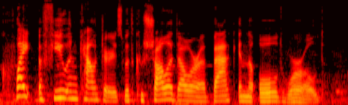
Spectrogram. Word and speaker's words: Kushala Daora: I actually said it right! There was a hot second where I was positive the game was gonna say Daura.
